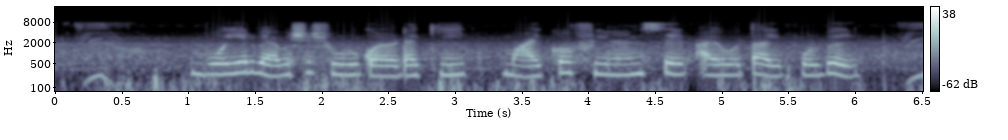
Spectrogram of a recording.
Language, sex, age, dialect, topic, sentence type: Bengali, female, 18-24, Northern/Varendri, banking, question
